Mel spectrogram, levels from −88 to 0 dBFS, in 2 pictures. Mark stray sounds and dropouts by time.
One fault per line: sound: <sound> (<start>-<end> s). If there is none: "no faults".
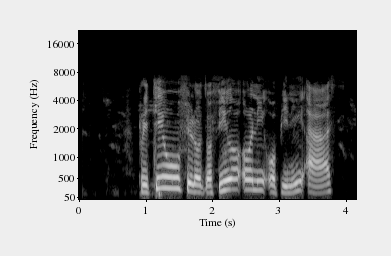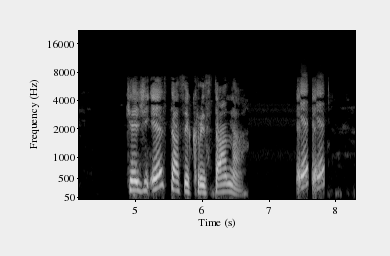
sound: laugh (7.4-7.8 s)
